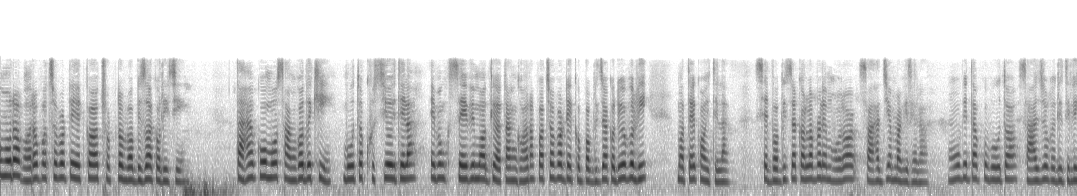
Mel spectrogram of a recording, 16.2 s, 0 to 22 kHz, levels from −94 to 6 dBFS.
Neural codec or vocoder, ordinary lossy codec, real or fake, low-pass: codec, 16 kHz, 0.8 kbps, ZipCodec; none; fake; 7.2 kHz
